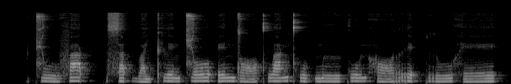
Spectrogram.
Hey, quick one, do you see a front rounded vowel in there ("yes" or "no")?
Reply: no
